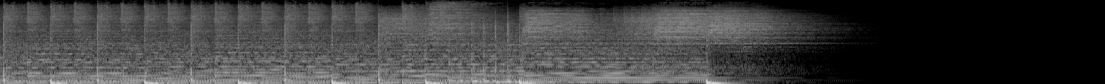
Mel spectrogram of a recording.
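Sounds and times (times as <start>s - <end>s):
American rock style on Roland EA7 keyboard: 0.0s - 7.6s.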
